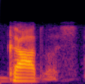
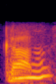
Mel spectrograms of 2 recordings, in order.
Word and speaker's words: Godlis: You want to spell it G-O-D, like God, and then L-I-S. So it's Godlis.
